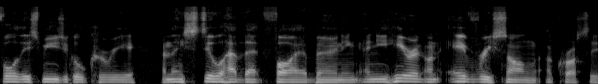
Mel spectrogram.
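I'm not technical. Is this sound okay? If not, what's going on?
No. There are two kinds of glitch from a shaky network connection.

Short concealed packet loss: at 0.69 s, just before "career and they still", and at 3.11 s, after "still have that fire", a small piece of sound was lost and patched, leaving a brief smear.

Lost packet rebuilt from error correction: at 0.73 s, 3.15 to 3.21 s and 4.69 to 4.87 s, missing pieces were rebuilt from rough backup copies, so the sound turns briefly grainy.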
